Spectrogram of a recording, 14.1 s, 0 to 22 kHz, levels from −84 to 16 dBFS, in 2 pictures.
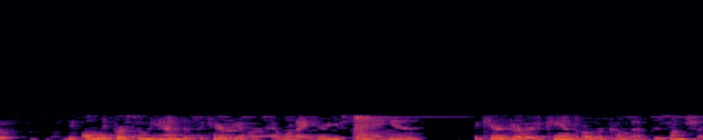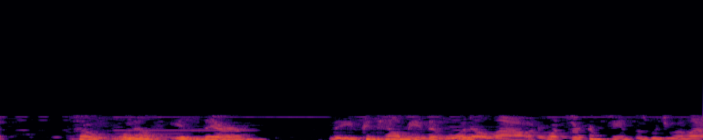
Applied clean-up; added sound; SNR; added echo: classical method Wiener filter.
